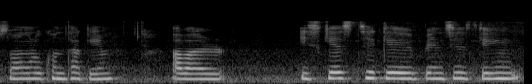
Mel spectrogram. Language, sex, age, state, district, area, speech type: Bengali, female, 18-30, West Bengal, Malda, urban, spontaneous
